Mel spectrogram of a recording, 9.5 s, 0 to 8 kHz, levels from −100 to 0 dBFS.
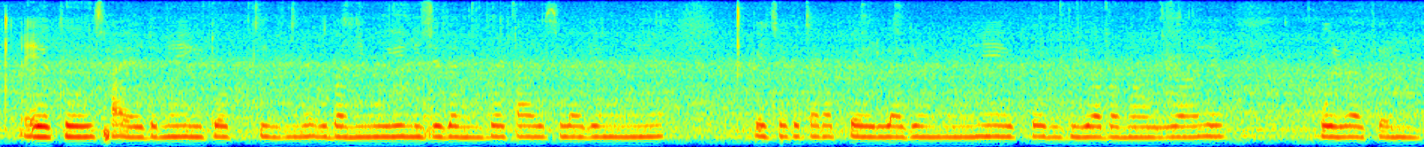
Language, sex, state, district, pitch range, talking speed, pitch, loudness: Hindi, female, Bihar, Jamui, 215-220 Hz, 185 wpm, 220 Hz, -22 LUFS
